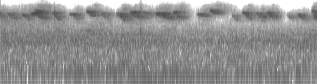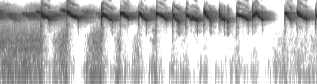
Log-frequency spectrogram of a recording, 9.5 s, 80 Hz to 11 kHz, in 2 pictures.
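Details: White-eye in 'buka sing' opening song, recorded 18 May 2022 after regular deworming and supplements: soft, blurred high twitters over steady hiss, then a loud rapid series of sharp, down-slurred chirps.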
